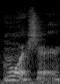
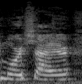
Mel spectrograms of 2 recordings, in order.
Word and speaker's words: Moorshire: of morer morer yeah that's probably how you pronounce it yeah I was thrown a back so there are two words I'm probably will mispronounce just from the get-go I will tell you it's probably more Shire and the word golf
